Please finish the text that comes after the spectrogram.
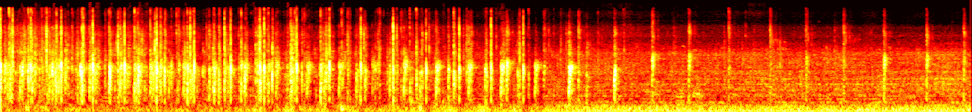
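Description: Audience applause at a Christmas program, dense rapid clapping for the first half that thins into scattered claps over a low steady hum and background chatter.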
